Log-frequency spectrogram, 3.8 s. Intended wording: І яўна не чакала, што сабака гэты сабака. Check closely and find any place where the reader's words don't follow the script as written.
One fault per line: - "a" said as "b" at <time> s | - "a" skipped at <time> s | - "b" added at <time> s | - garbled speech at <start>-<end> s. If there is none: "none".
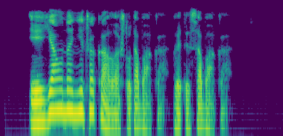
none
